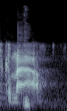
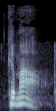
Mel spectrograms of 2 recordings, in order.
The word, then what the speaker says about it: Kumail: It's Kumail. – Kumail.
